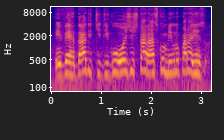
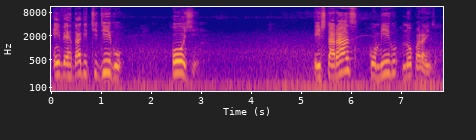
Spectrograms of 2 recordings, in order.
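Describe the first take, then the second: First: There is no pause right after "hoje". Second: There is a pause right after "hoje". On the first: Being in paradise happens that same day. "para quem lê sem a vírgula, lê assim" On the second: The promise itself is made today. "Veja que eu fiz uma pausa no hoje"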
